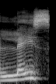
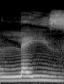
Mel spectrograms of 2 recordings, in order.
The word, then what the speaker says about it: lace: lace of lace of a lace of white foam instead of a lays of yeah a lace of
